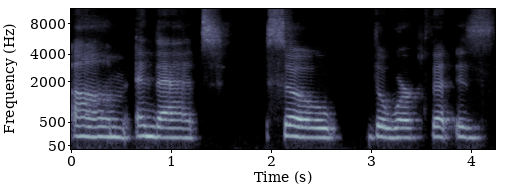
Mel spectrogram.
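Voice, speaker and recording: This woman has a dark, mellow tone at a medium pitch. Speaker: community organizer. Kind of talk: presentation on video call.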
